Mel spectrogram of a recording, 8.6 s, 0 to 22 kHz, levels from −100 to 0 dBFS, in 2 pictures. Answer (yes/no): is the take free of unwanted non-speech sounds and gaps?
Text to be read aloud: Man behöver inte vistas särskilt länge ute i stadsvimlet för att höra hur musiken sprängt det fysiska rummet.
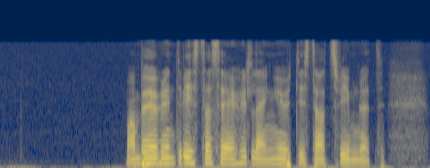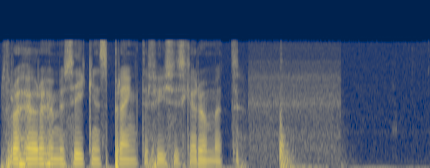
no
